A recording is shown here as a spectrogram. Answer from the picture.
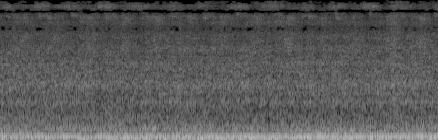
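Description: A steady low hum with a rumble underneath and a faint hiss, unchanging throughout.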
